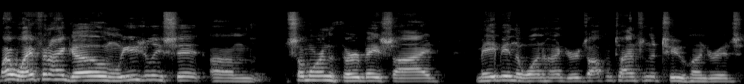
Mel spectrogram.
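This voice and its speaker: Ordinary pitch variation comes from a man with an American accent. His pitch is high. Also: moderate pace. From US South, Atlanta. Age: 60s. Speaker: high school teacher and baseball coach. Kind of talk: casual chat.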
